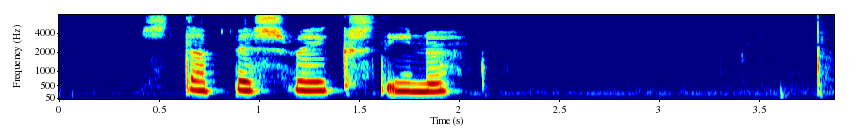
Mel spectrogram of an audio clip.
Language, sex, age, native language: Icelandic, female, 10, Icelandic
